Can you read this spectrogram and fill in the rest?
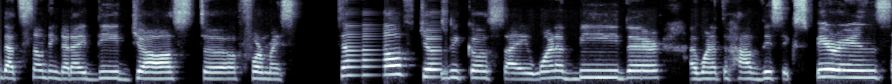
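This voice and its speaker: A Mexican woman in her thirties hosts a casual webinar, speaking hesitantly with many fillers and restarts. Her voice is fairly high-pitched with a darkish tone.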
